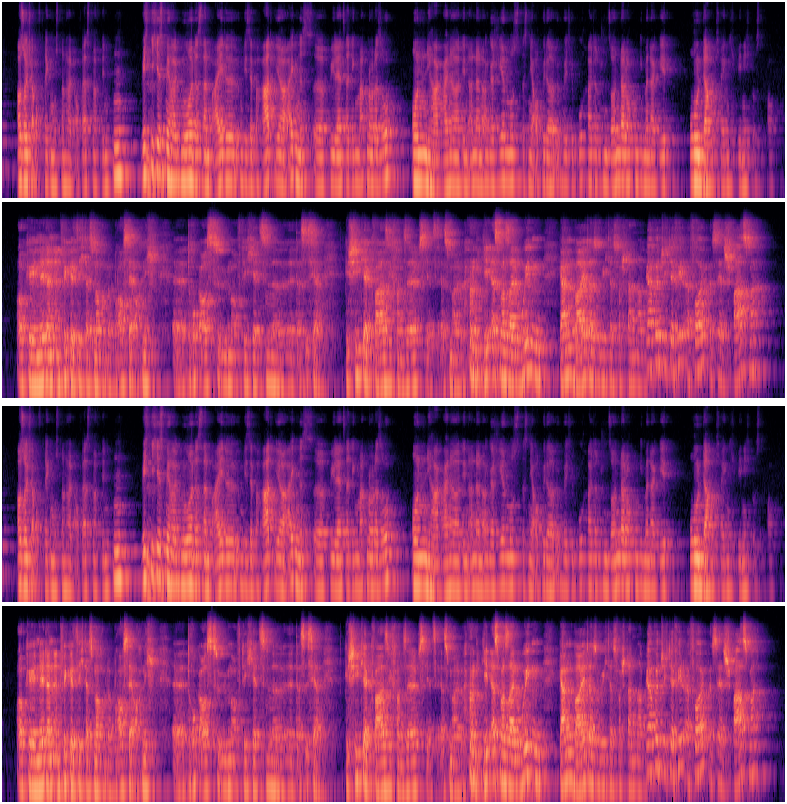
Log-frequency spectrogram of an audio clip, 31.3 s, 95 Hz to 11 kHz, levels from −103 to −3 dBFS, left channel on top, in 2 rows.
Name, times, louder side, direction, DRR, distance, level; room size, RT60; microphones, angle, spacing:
voice 1, 0.3-2.4 2.8-7.7 8.2-13.3 13.8-14.9 20.9-21.2, left 1 dB, 10° left, 4 dB, 0.5 m, -32 dB
voice 2, 16.0-30.8, right 3 dB, 85° right, 0 dB, 1.6 m, -30 dB
10.5 x 7.3 x 2.7 m, 0.78 s
head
